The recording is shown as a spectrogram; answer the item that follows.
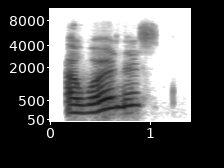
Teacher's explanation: It has three syllables, and the stress is in the second syllable.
